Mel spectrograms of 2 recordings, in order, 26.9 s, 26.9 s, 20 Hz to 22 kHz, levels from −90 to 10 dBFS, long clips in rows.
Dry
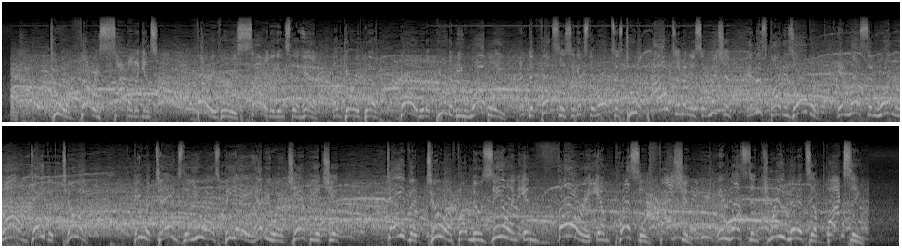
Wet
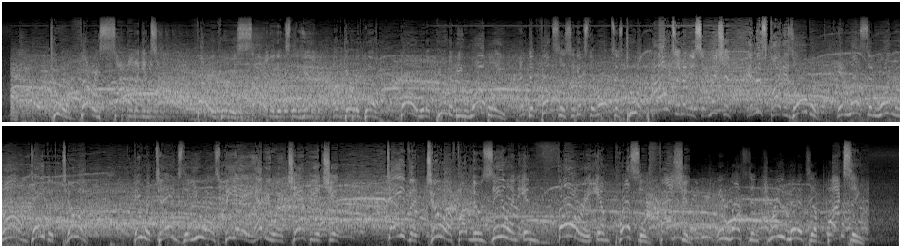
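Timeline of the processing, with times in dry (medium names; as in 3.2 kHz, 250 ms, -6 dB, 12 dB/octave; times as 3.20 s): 1.67–5.34 s: feedback echo behind a low-pass 102 ms, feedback 64%, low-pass 3.3 kHz, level -6 dB
9.84–11.80 s: tilt EQ +4 dB/octave
16.71–20.56 s: tilt shelf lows -6 dB, about 800 Hz
23.78–25.92 s: low-pass 2.4 kHz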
